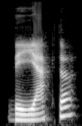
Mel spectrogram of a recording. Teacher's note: Instead of saying the, because actor starts with a vowel, we say the and link with a Y sound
